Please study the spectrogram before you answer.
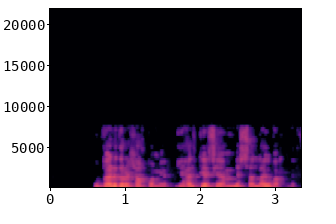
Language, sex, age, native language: Icelandic, male, 40-49, Icelandic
